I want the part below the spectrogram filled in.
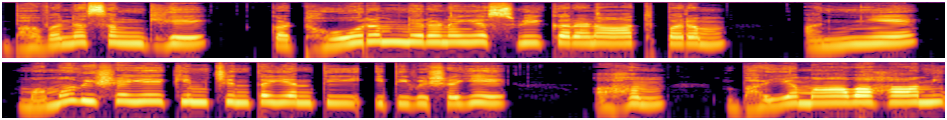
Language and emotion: Sanskrit, fearful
